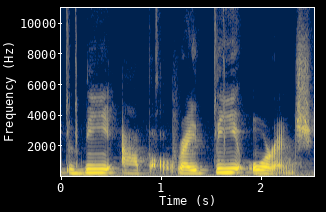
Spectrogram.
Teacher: when the article the is followed by a vowel sound, we pronounce it as E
